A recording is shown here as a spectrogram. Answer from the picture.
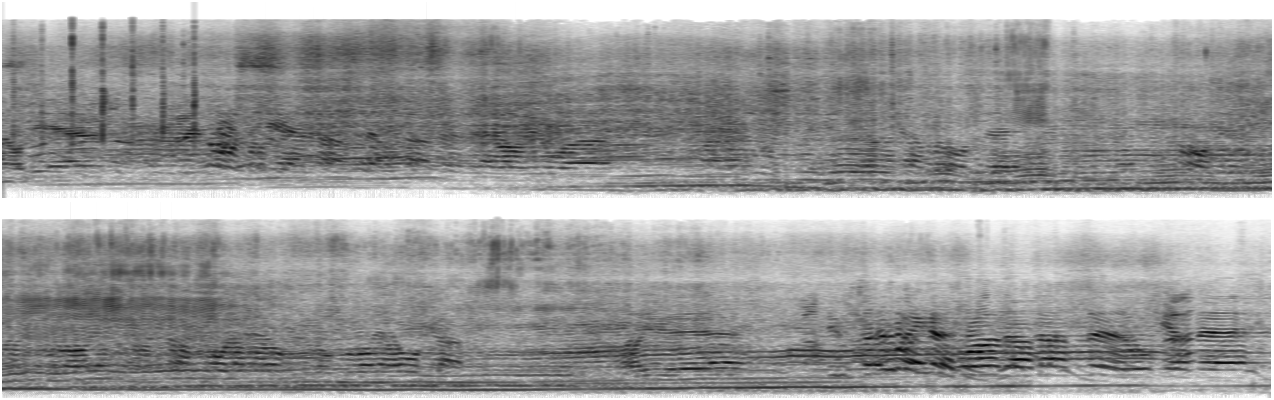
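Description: Several folkrace cars' engines revving hard as they race on a dirt track, pitches rising and falling with throttle and gear changes. The sound grows louder from about four seconds in.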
